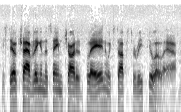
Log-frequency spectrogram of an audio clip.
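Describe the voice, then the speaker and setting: A man's voice: on the low side, sing-song, normal speed, creaky, fairly bright tone, full character voice, low-quality recording. A sinister gang chief from a classic radio crime serial. He is sardonic and commanding, and he lays down orders in tough underworld slang with open scorn. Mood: scheming, commanding. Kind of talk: old-time radio crime serial acting.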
